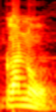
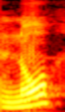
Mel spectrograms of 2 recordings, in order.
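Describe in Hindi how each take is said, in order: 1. इस शब्द की शुरुआत k ध्वनि से होती है। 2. इस शब्द की शुरुआत n ध्वनि से होती है। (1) "ना कि कनो। कनो नहीं आया" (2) "तो यहाँ पे आया नो"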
